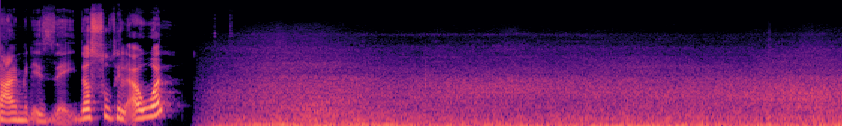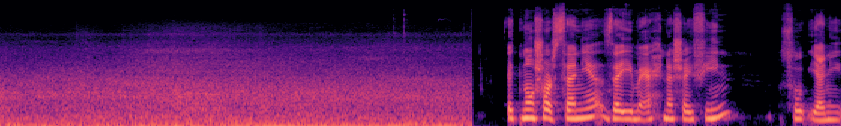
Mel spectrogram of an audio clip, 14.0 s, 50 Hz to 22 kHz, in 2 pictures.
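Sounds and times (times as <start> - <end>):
deep rumble: 1.6 - 11.0.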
